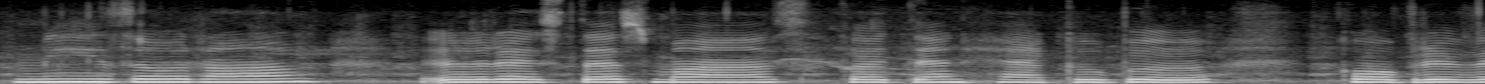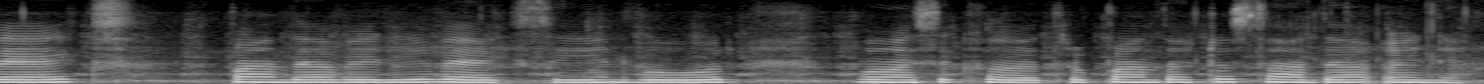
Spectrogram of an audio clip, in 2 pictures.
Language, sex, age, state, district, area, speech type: Kashmiri, female, 30-45, Jammu and Kashmir, Anantnag, urban, read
